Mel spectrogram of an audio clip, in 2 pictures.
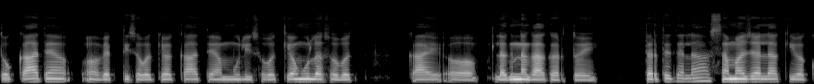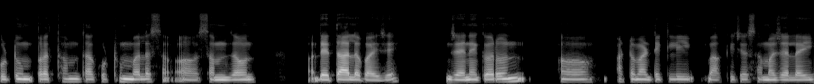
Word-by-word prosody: तो 65 - 0
का 135 +1 +4
त्या 135 -1 +3 0.3
अ, 120 - -1
व्यक्तीसोबत 115 0 -2
किंवा 120 -1 0
का 120 0 0
त्या 115 -1 -2
मुलीसोबत 115 0 -2
किंवा 125 - +3
मुलासोबत 120 -3 +3 0.6
काय 115 0 0
अ, 105 -2 -2 0.2
लग्न 115 +1 +6
का 110 -1 +4
करतोय? 105 -1 -3 0.5
तर - - +3
ते 140 - +1
त्याना 145 +2 -3
समाजाला 130 0 +6
किंवा 120 -2 -1
कुटुंब 120 0 +2
प्रथमता 125 0 -2
कुटुंबाला 120 0 +1
स - - -15
अ, 105 -1 -5
समजावून 110 +1 +1 0.6
देता 110 +1 +5
आलं 110 0 +4
पाहिजे, 100 +1 -1 0.6
जेणेकरून 115 +5 +3 0.4
अ, - - -1 0.5
ऑटोमॅटिकली 120 +1 -3 0.2
बाकीच्या 115 +2 -6
समाजालाही 110 -1 -2
115 Hz, 130 wpm, -23 LUFS, 110-125 Hz, 0.6 s, लग्न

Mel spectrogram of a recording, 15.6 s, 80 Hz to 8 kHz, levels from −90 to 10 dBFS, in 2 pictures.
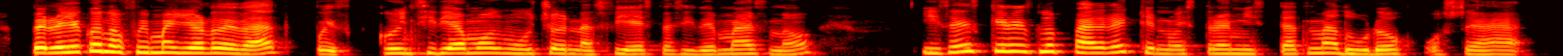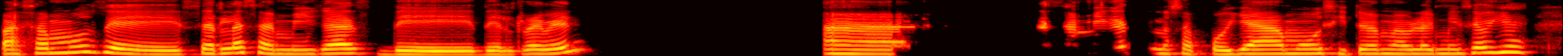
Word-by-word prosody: pero, 270 +1 +10
ya 305 +1 +5
cuando 335 -4 +7
fui 290 - +2
mayor 265 -2 +5
de 250 - +6
edad, 245 +6 +1
pues, 185 -2 -3
coincidíamos 245 +1 +2
mucho 230 +1 -2
en 220 - -2
las 185 -1 -4
fiestas 205 -1 -3
y - - -4
demás, 215 +3 -3
¿no? 195 +8 -5 0.5
¿Y 250 -2 -2
sabes 330 +4 +2
qué 345 -1 +4
es 330 0 0
lo 335 0 +3
padre? 280 +4 +2
Que 260 -4 -3
nuestra 215 +1 -3
amistad 215 0 -4
maduró, 215 -4 0
o 185 - -11
sea, 195 0 -5
pasamos 255 +8 -1
de 200 -7 0
ser 230 +1 -1
las 265 +1 0
amigas 225 +2 0
de 180 -1 +1
del 185 -1 -3
reven 220 - -1 1.2
a 220 -1 0
las 210 - -1
amigas 205 - -10 1.1
que 225 - -11
nos 220 +1 -7
apoyamos, 220 +2 -1
y 210 - -8
todavía 220 +1 -3
me 215 - -2
habla 215 0 -1
y - - -5
me 225 0 -4
dice: 265 +4 -2
"Oye, 295 +1 0
225 Hz, 190 wpm, -22 LUFS, 210-260 Hz, 1.2 s, pero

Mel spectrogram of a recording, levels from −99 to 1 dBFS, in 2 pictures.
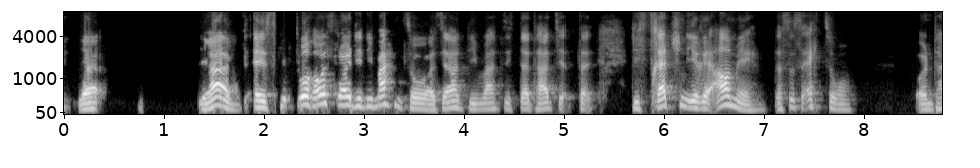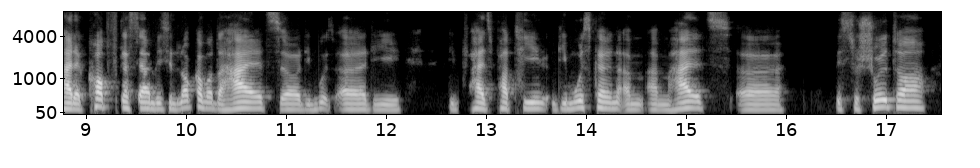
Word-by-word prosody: Ja. 125 +2 +7 1.0
Ja, - - +9 0.2
es 150 -2 +5
gibt 175 - -6
durchaus 215 +4 +7
Leute, 200 -3 +5
die 175 0 -3
machen 210 -3 +3
so 125 -3 0
was, 110 +1 -2
ja? 145 +3 +2
Die 120 -4 -8
machen 125 +1 -5
sich 125 -2 -12
da 125 -1 -1
tatsä 125 +1 -3
d - - -7 0.4
die 135 - -3
stretchen 175 +7 +2
ihre 145 -2 +2
Arme. 110 - +2
Das 125 +4 -10
ist 160 - -9
echt 170 +1 -7
so. 115 -5 -8 0.6
Und 115 +1 -4
halt 125 -1 +3
der 120 - -1
Kopf, 175 0 -1
das 140 -4 -6
der 135 - 0
'n 130 - -5
bisschen 125 -1 -9
locker 150 +2 -4
wird, 130 -2 -6
der 115 0 -5
Hals, 135 0 0
so, 115 -1 -4
die 110 0 -14
Mus 125 +2 -12
äh, 115 0 -4
die 110 -1 -11 0.5
die - - -14
Halspartie, 130 -2 -5
die 120 +2 -11
Muskeln 140 -1 -5
am 110 -2 -10
am 105 -3 -10
Hals, 140 +2 -3
äh, 110 -1 -6 0.5
bis - - -14
zur - - -12
Schulter, 155 -2 -3
130 Hz, 180 wpm, -20 LUFS, 115-150 Hz, 1.0 s, Ja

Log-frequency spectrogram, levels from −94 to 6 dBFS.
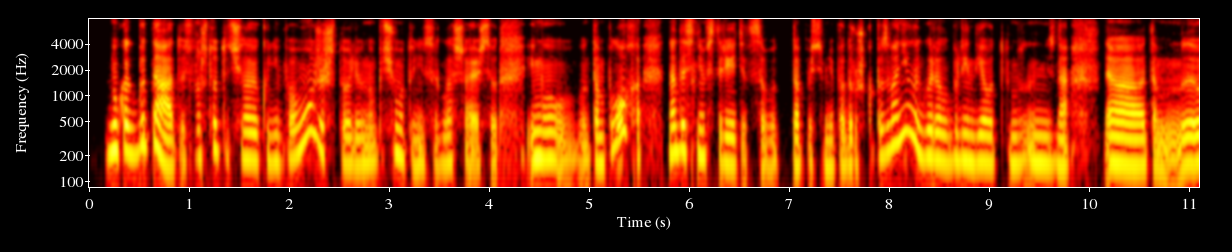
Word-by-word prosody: ну 235 +2 +5
как 230 -2 +5
бы 275 +6 +1
да, 250 - +8
то - - -10
есть, 200 - -2
ну 200 - -4
что 240 +4 -1
ты 215 - -10
человеку 185 -2 -1
не 175 - -5
поможешь, 250 - 0
что 80 - -2
ли? 80 0 -3
Ну 85 +1 -4
почему 205 - -1
ты - - -10
не - - -5
соглашаешься? 170 +3 -3
Вот, - - -7 0.2
ему 190 0 -1
там 165 -1 0
плохо, 395 - +2 0.3
надо 225 +2 +4
с 250 - 0
ним 205 - +1
встретиться. 165 -5 -1
Вот, - - -8
допустим, 155 0 -2
мне 150 - -5
подружка 160 - -4
позвонила 285 - 0
и 245 - +2
говорила: 190 -3 +1
"Блин, 180 0 -2
я 175 0 +1
вот 170 0 -4
н 170 - -3
ну, 170 - -7
не 170 -1 -1
знаю, 160 -2 -1 0.4
а, 160 -2 +6
там, 95 - -2
э, - - +4
185 Hz, 240 wpm, -22 LUFS, 165-220 Hz, 0.4 s, да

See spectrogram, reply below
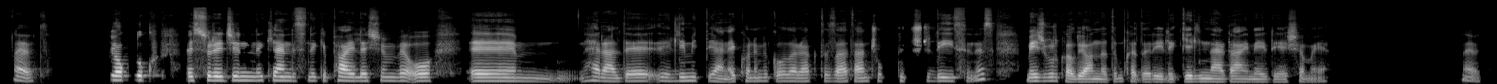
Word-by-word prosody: Evet. - - -2 0.6
Yokluk 200 +1 +5 0.3
ve 185 - +4
sürecin 185 0 +4
de 185 +1 -3
kendisindeki 180 -2 +1
paylaşım 170 -1 +2
ve 170 - +2
o, 170 +1 +3 0.3
emm, 160 -4 +2 0.3
herhâlde, 160 -2 0
eee, 160 -2 -7
limitli, 170 -1 -5
yani, 130 -4 -2
ekonomik 155 +2 -7
olarak 150 0 -3
da 150 - -8
zaten 150 +1 -1
çok 160 +1 -10
güçlü 165 -1 -3
değilsiniz. 165 +8 -4 0.3
Mecbur 165 +1 +2
kalıyor, 130 -5 +2
anladığım 125 +1 -5
kadarıyla, 125 -2 -4
gelinler 135 -1 -1
de - - -1
aynı 125 -1 -3
evde 120 +1 -7
yaşamaya. 125 +1 -7 1.3
Evet. - - -9
160 Hz, 125 wpm, -22 LUFS, 140-170 Hz, 1.3 s, Yokluk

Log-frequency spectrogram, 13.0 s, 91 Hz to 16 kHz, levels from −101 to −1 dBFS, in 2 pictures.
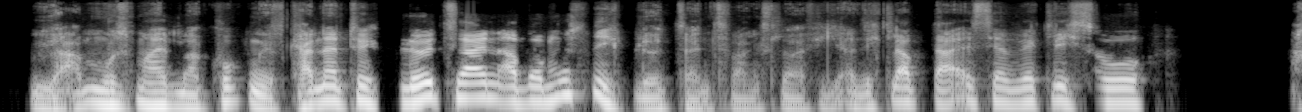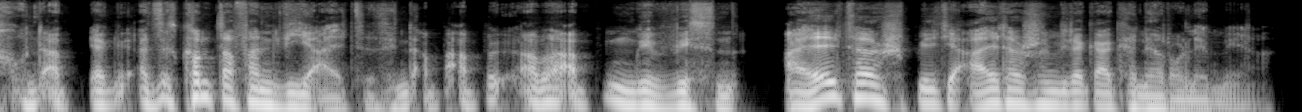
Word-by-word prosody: Ja, 90 +1 -2
muss 125 -5 +4
man 125 -4 +3
halt 115 -2 +4
mal 100 -2 +1
gucken. 140 +1 0
Es 85 -4 -3
kann 130 - +3
natürlich 145 -3 +4
blöd 160 +5 +7
sein, 175 -1 +7
aber 145 0 +4
muss 200 +5 +1
nicht 145 - +2
blöd 85 -1 -4
sein 80 -2 -6
zwangsläufig. 85 +2 -10
Also 100 - -5
ich 105 - -5
glaube, 140 - 0
da - - +1
ist 150 -4 -4
ja 135 -2 0
wirklich 140 -4 -1
so 135 -2 +2 0.7
ach - - -9
und 115 - -5
ab 115 - -6
irgen 120 -1 -4
also 125 -3 -3
es 145 - -5
kommt 180 -3 +1
davon, 135 -7 +1
wie 105 -1 0
alt 85 0 -8
sie 95 - -15
sind. 95 +4 -8
Ab 100 - -12
ab 110 -2 -9
aber 135 -1 -2
ab 120 - -5
'n 135 -6 0
gewissen 100 -5 -1 0.2
Alter 165 +9 +2
spielt 130 -3 -5
ja - - -4
Alter 130 0 0
schon 120 +1 -1
wieder 120 0 -2
gar 110 -3 -3
keine 95 -2 -3
Rolle 80 -3 -7
mehr. 70 - -17
120 Hz, 245 wpm, -22 LUFS, 100-140 Hz, 0.7 s, blöd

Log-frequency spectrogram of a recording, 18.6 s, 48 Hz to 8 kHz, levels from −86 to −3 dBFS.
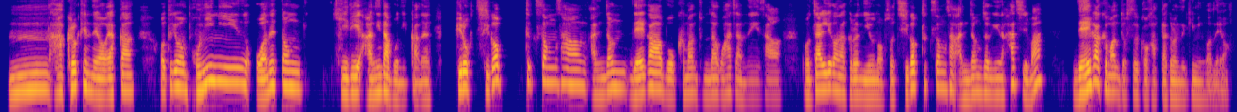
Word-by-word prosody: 음 140 +4 -1
아 130 +1 -1
그렇겠네요. 135 -7 +2
약간 130 +3 +2 0.4
어떻게 140 +5 0
보면 150 -3 +3
본인이 185 +5 +1 0.2
원했던 155 +6 +3
그 - - -27 0.4
길이 120 +1 +1
아니다 125 +2 +3
보니까는 95 0 -6 0.4
비록 150 +1 +6
직업 195 +8 +2 0.3
특성상 180 -4 -2
안정 140 +8 -3
내가 130 +7 +5
뭐 110 -4 -2
그만둔다고 115 -2 -6
하지 125 +2 -6
않는 100 -1 -9
이상 100 +1 -8 0.3
뭐 110 -1 -4
잘리거나 140 0 +3
그런 110 -1 -3
이유는 105 0 -3
없어 90 +2 -8
직업 155 0 +1
특성상 150 -3 -5
안정적이긴 115 +2 -4
하지만 180 - -2 0.4
'내가 145 - +6
그만뒀을 125 -5 -3
것 105 -1 -8
같다.' 95 +1 -8
그런 100 -1 -5
느낌인 95 +1 -11
거네요. - - -13
125 Hz, 305 characters per minute, -24 LUFS, 110-155 Hz, 0.4 s, 비록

